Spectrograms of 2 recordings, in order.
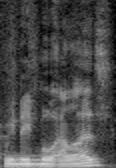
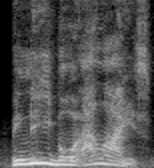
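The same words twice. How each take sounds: First: Said in the usual way. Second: A half-hearted Jon Snow, pitched higher and slow; a quick failed stab at a brooding northern hero. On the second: Retold or imitated. Streamer tries Jon Snow for chat, gives up. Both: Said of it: "I can't do the Jon Snow voice".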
